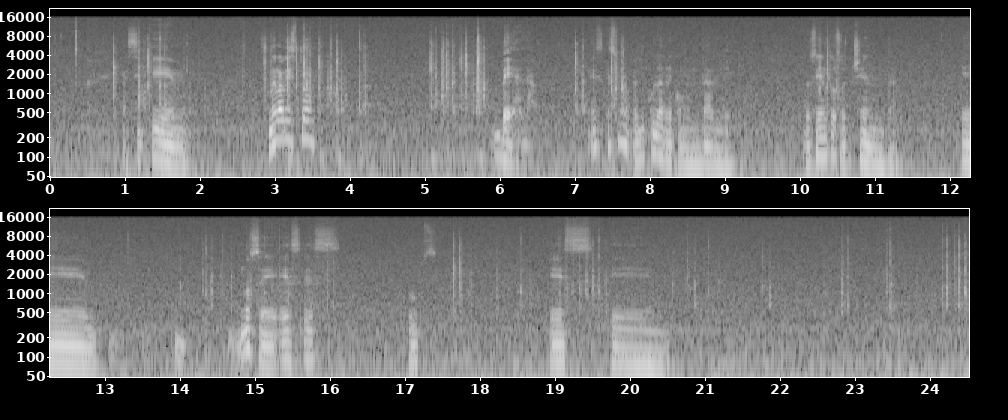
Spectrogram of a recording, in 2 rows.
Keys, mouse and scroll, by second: 0.0 click, 1.1 ctrl+Home, 1.4 ctrl+shift+End, 2.9-6.9 typing, 7.7 alt+Tab, 10.6 alt+Tab, 11.8 click, 13.2 click, 14.3 Right, 14.9 Left, 15.9 BackSpace, 17.7 ctrl+z, 18.5 ctrl+Left, 19.4 ctrl+Right, 20.7 Delete, 21.0 Right, 21.7 Delete, 22.8 BackSpace, 24.1 KP_2, 24.3 KP_8, 24.4 KP_0.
